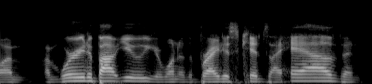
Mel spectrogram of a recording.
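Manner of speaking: ordinary delivery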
